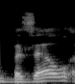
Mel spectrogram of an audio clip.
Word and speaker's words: Bazzell: You mentioned off the air too, Michael Bazzell, Open Source Intelligence. Is that pronounced that correctly?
